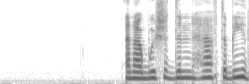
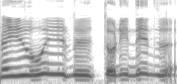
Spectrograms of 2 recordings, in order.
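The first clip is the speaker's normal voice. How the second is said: higher-pitched Italian-American impression; playful put-on Italian guy voice, pitched up; Tony Danza; 7 semitones higher than usual. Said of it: "sometimes do Tony Danza's voice".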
